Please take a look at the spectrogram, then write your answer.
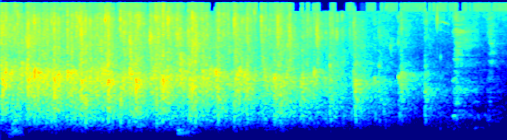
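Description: A congregation applauding steadily at a church seminar, dense clapping that gradually thins and fades toward the end.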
